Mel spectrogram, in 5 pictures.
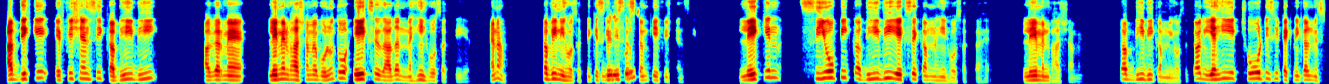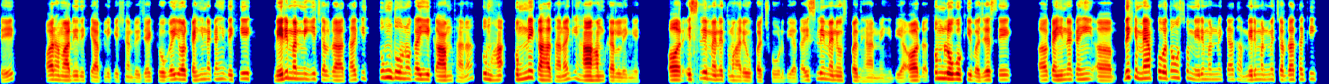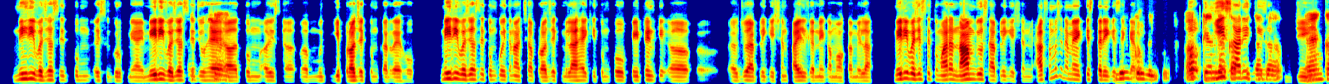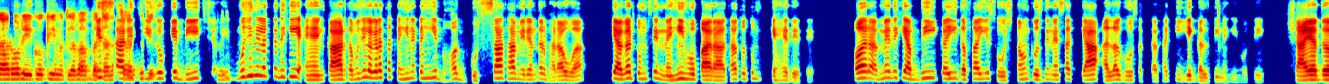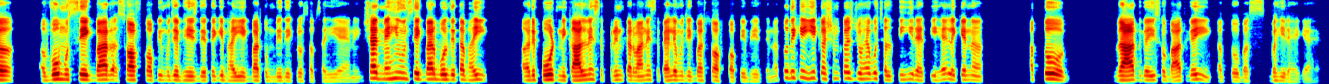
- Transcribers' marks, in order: in English: "एफिशिएंसी"; in English: "लेमन"; in English: "सिस्टम"; in English: "एफिशिएंसी"; in English: "लेमन"; in English: "टेक्निकल मिस्टेक"; in English: "एप्लीकेशन रिजेक्ट"; in English: "ग्रुप"; in English: "पेटेंट"; in English: "एप्लीकेशन फाइल"; in English: "एप्लीकेशन फाइल"; in English: "इगो"; in English: "रिपोर्ट"
- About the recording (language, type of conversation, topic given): Hindi, podcast, आपने किसी बड़ी असफलता का अनुभव कब और कैसे किया, और उससे आपने क्या सीखा?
